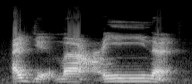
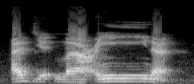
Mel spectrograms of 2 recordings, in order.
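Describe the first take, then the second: No difference in how they are said.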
